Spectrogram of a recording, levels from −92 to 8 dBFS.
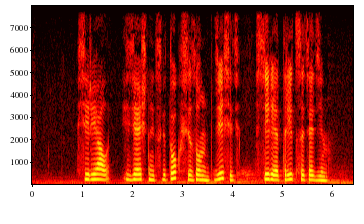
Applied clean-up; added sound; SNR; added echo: none; none; none; none.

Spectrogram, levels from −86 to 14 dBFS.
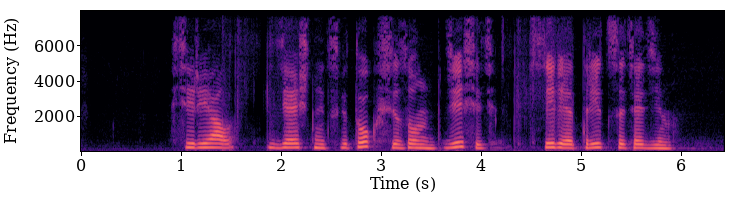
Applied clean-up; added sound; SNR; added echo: neural separator model SepFormer DNS4.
